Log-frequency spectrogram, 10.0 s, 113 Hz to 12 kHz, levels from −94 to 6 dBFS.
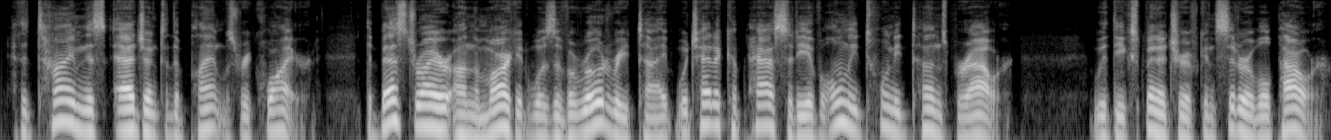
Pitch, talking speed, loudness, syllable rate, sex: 145 Hz, 220 wpm, -18 LUFS, 6.6 syllables/s, male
